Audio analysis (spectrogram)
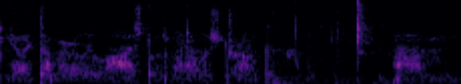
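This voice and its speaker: A young man from Canada telling a story in a soft, unvoiced ASMR whisper, casual and profane, close to the mic. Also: a little fast. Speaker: vlogger.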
